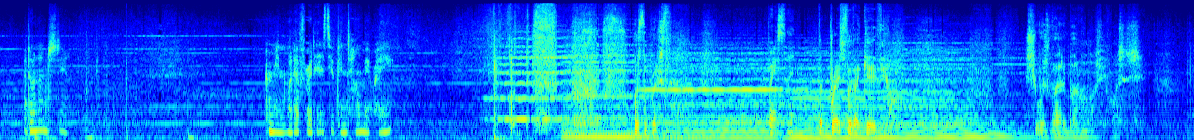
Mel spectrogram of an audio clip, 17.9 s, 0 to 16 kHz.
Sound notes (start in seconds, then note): 7.4 Paul pants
